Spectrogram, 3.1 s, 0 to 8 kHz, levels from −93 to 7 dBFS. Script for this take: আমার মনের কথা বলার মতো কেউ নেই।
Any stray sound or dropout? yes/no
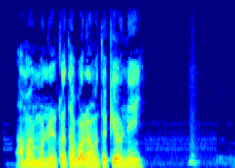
yes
